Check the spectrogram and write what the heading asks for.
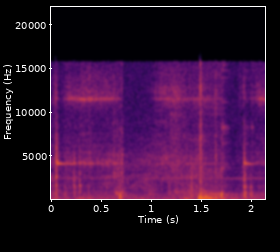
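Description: Scattered light clicks and knocks of gear being handled at loaded motorcycles, with a few sharper ones about a third of the way in and again near the end.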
